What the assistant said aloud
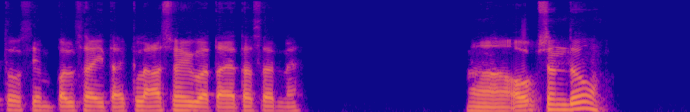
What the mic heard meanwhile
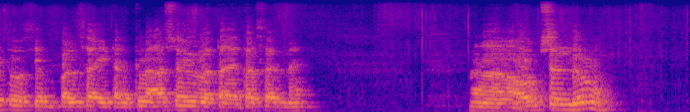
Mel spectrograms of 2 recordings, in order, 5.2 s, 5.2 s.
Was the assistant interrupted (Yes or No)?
No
